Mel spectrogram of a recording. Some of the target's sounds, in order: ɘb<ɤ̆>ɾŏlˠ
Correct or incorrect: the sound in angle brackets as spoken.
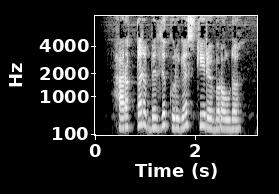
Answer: incorrect: ŏ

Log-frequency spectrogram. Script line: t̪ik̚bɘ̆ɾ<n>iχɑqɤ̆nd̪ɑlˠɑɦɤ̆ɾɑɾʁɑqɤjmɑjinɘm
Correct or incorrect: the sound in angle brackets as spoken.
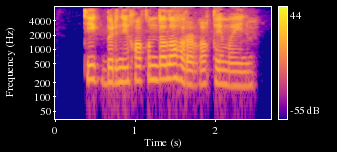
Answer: correct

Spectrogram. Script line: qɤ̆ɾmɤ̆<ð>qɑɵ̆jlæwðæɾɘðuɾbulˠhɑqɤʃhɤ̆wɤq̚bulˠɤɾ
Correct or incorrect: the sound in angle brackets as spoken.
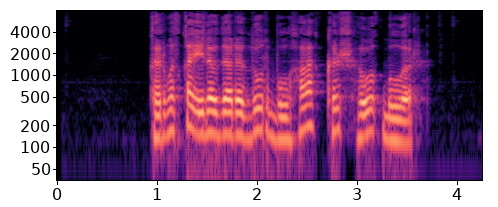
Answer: incorrect: θ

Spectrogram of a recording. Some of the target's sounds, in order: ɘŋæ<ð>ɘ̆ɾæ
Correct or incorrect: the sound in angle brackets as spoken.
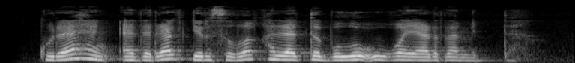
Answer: correct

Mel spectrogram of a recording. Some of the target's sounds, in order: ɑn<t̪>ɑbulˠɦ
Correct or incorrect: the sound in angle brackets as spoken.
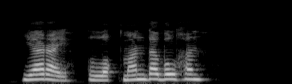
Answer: incorrect: d̪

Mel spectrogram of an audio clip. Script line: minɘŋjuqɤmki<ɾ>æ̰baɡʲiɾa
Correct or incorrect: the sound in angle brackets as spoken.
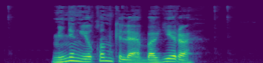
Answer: incorrect: l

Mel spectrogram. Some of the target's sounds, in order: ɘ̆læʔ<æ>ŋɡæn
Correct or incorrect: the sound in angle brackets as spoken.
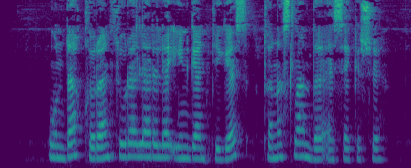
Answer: incorrect: i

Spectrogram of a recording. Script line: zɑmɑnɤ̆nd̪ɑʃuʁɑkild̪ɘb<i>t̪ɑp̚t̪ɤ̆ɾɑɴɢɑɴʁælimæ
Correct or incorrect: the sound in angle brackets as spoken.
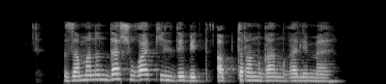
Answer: correct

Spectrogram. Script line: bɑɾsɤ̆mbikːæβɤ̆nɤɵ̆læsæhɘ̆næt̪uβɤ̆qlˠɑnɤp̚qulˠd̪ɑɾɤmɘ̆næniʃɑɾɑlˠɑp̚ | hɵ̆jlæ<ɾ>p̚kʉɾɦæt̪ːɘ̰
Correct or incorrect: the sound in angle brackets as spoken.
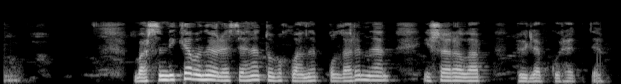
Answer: incorrect: none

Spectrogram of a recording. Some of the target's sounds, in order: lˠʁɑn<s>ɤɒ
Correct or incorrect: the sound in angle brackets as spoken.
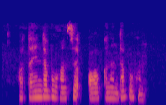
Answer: correct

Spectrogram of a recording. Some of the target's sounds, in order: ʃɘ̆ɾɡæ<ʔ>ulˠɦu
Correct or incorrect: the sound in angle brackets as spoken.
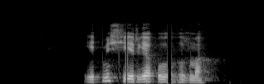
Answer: incorrect: q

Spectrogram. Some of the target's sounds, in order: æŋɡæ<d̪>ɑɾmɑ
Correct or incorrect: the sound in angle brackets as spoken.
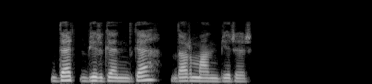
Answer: correct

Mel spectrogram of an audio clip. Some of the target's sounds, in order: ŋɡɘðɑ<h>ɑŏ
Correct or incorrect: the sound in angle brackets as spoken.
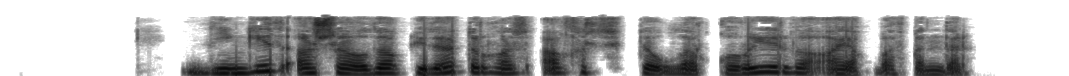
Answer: incorrect: ʃ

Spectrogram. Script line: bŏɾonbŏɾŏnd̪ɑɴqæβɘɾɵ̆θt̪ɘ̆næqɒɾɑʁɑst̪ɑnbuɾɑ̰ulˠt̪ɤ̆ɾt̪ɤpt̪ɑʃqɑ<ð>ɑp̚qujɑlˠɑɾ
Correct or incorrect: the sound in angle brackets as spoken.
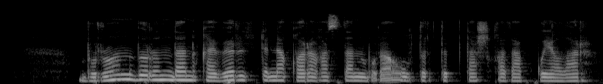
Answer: correct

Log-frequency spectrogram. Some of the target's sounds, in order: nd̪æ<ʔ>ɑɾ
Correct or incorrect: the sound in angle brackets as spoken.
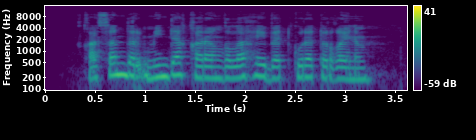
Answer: incorrect: q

